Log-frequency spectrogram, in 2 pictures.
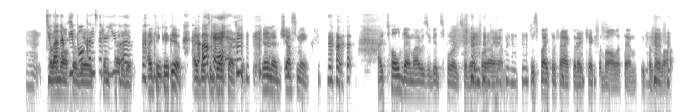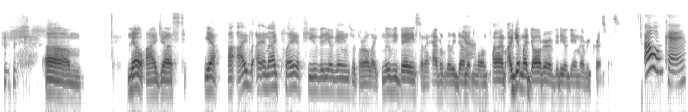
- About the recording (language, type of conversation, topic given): English, unstructured, How do video games and board games shape our social experiences and connections?
- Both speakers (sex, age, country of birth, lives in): female, 30-34, United States, United States; male, 55-59, United States, United States
- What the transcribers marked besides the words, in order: chuckle; laughing while speaking: "Do Okay"; laugh; chuckle; chuckle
